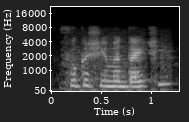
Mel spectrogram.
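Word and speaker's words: Fukushima Daiichi: even worse the fukushima you say it fukushima daichi okay fukushima daichi nuclear power plants cooling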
